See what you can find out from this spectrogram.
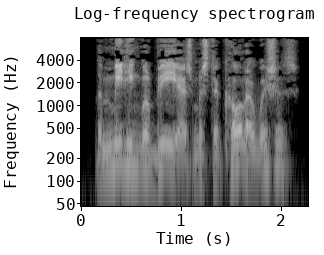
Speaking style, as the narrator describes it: Roche barked

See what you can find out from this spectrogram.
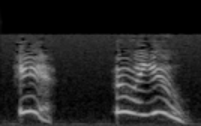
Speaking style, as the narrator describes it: it squeaked

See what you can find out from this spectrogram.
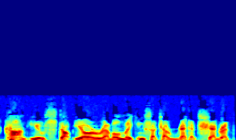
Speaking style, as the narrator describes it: grunted the one

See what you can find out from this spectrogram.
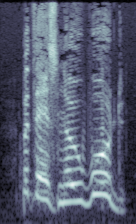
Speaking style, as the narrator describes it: Hermione cried

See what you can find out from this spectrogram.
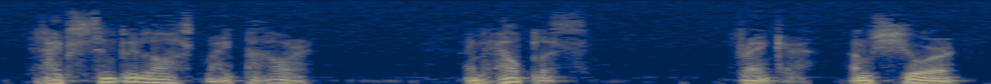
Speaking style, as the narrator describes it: whispered

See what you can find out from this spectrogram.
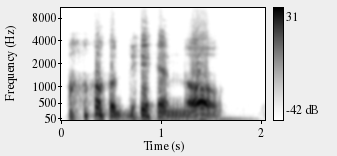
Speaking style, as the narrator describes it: he laughed

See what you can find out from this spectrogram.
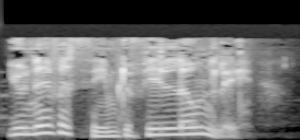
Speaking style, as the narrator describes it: Arthur remarked wistfully to Merlin

